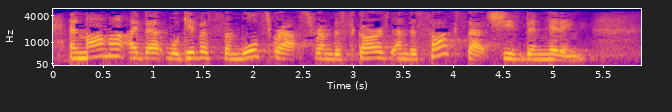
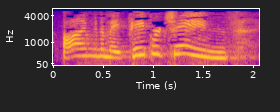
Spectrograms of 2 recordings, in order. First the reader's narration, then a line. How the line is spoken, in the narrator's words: yelled Junior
